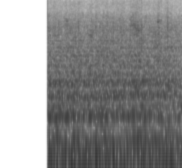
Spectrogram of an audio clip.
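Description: Sound cuts in suddenly about half a second in: a steady low engine and road rumble, as heard from inside a moving vehicle such as a tour bus.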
